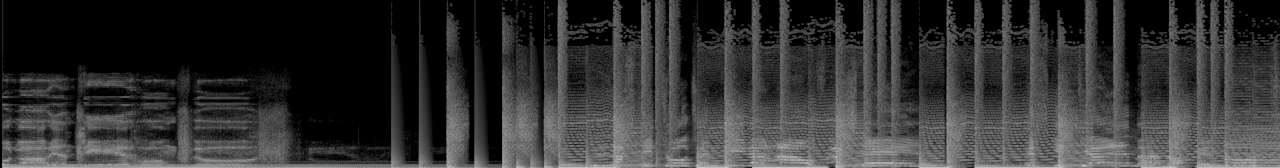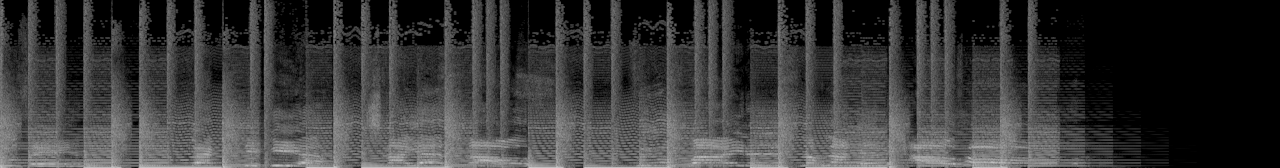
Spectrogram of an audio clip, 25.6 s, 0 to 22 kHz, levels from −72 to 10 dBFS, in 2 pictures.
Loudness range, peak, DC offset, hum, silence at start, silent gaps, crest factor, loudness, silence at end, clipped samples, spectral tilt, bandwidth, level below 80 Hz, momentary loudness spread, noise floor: 6 LU; 0 dBFS; under 0.1%; none; 0 s; none; 16 dB; -15 LUFS; 1.65 s; under 0.1%; -4 dB/octave; over 20 kHz; -20 dBFS; 10 LU; -88 dBFS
